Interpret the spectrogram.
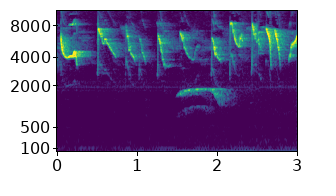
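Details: High, sweet white-eye song from training audio to make a bird sing: repeated falling whistled notes about twice a second, with a lower, longer sliding whistle in the middle.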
